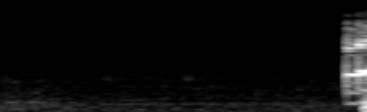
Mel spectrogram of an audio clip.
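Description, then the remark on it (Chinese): A near-silent stretch ends with a sudden, loud electronic chime from the WeChat Shake feature on a phone, signaling that a match was found after shaking the phone. The bright tone starts abruptly near the end and is cut off. “好，现在呢它的这个大家听到这个提示音就说明已经搜索到了。”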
